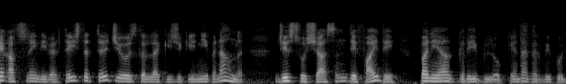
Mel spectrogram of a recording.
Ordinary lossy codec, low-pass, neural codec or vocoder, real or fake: MP3, 64 kbps; 7.2 kHz; codec, 24 kHz, 0.5 kbps, DualCodec; fake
